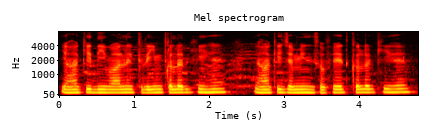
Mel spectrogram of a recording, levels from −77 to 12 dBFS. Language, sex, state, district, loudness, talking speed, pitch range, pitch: Hindi, male, Uttar Pradesh, Lalitpur, -16 LUFS, 175 wpm, 140-150 Hz, 145 Hz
